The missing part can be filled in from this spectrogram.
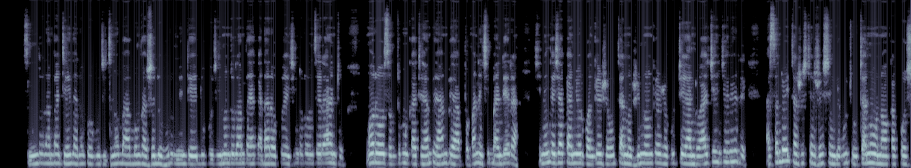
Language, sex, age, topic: Ndau, male, 18-24, health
